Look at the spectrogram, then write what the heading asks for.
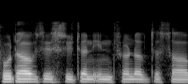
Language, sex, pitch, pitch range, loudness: English, male, 120 Hz, 115-125 Hz, -19 LUFS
